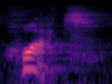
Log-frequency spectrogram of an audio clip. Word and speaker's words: quat: But it's not pronounced quat, it's pronounced huat.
